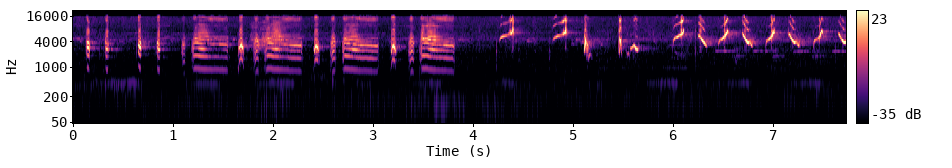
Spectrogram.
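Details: Long-tailed shrike that began silent, then sang steadily while mimicking other birds; first rich harmonic notes in rhythmic bursts, then a run of quick rising whistles repeated several times per second.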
